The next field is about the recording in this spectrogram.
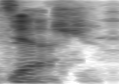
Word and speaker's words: Micic: Trying to pronounce that correctly now that we have that. Micic.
